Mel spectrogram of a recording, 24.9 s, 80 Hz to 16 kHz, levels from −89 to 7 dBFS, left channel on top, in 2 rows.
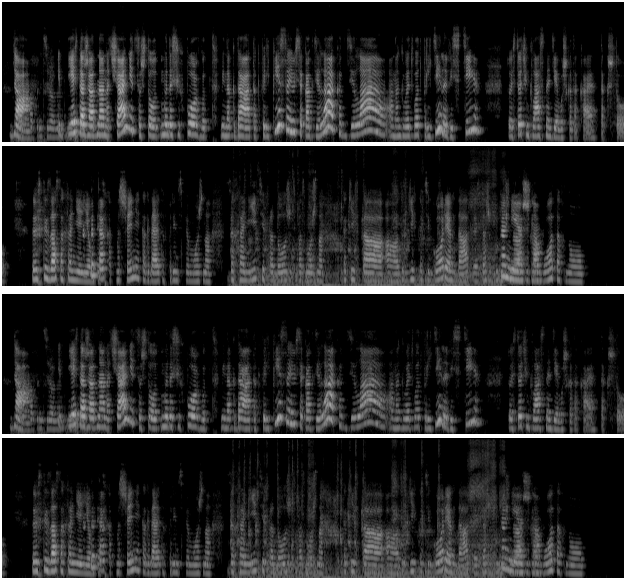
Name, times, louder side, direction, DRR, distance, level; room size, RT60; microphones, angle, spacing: voice 1, 0.2-0.6 1.1-9.6 10.1-12.5 14.2-14.5 22.4-23.2, left 6 dB, 85° left, 0.5 m, -36 dB
voice 2, 0.9-1.4 12.2-12.3 13.0-14.3 14.7-19.1 19.4-24.1, left 2 dB, 15° left, 0.4 m, -43 dB
sound 1, 16.9-22.5, right 1 dB, 55° right, 0.9 m, -52 dB
5.9 x 2.4 x 2.4 m
head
